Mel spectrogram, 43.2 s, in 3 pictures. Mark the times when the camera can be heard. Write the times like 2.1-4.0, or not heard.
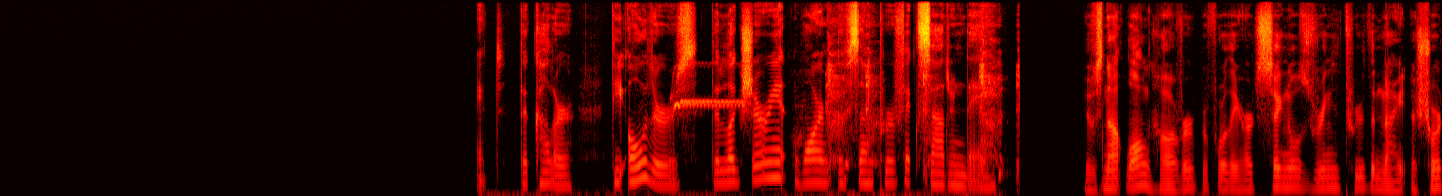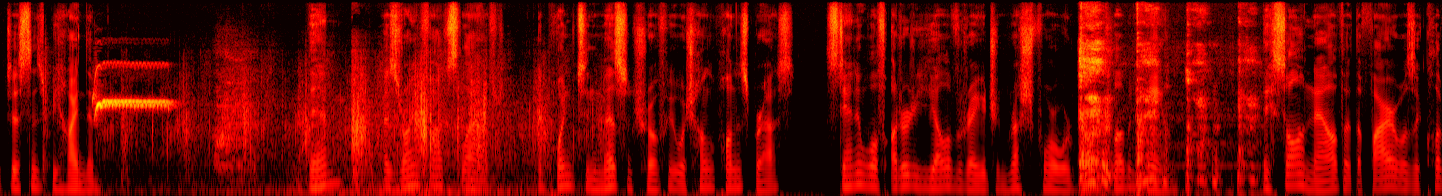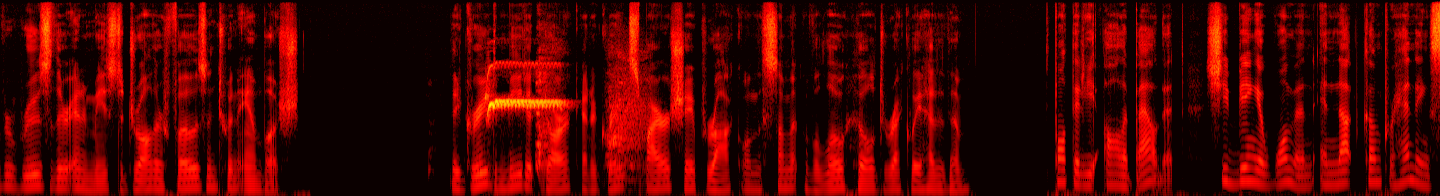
not heard.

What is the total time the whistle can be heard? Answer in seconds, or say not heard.
5 s.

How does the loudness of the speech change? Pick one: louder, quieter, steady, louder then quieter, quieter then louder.
quieter.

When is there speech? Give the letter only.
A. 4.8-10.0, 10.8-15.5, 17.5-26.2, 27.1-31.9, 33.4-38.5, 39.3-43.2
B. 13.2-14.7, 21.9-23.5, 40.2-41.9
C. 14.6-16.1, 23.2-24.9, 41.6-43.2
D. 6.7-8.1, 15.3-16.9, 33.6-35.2
A.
